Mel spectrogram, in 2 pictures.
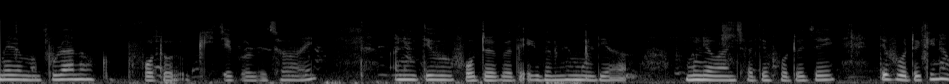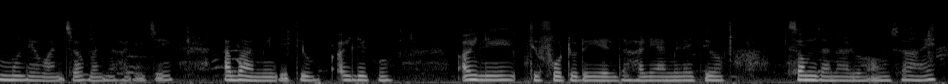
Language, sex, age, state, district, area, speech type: Nepali, female, 18-30, West Bengal, Darjeeling, rural, spontaneous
